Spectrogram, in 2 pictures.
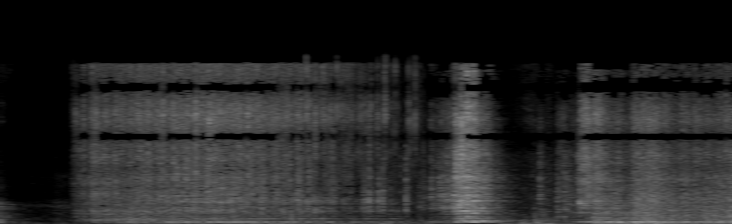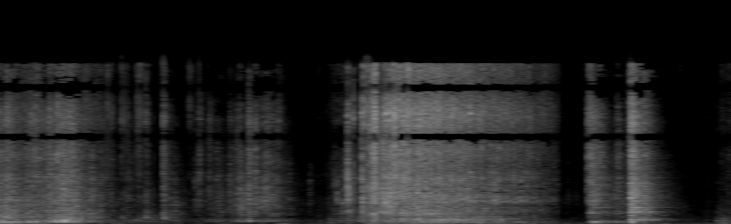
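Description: Hard wood pellets rattling and pouring as they are scooped up and tipped into a pellet stove's hopper. The sound comes in several runs a few seconds long, and the loudest run is near the end.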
